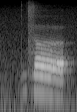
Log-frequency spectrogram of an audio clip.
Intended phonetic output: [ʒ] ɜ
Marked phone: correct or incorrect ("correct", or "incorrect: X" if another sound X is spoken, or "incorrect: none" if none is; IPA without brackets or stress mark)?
incorrect: d͡z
